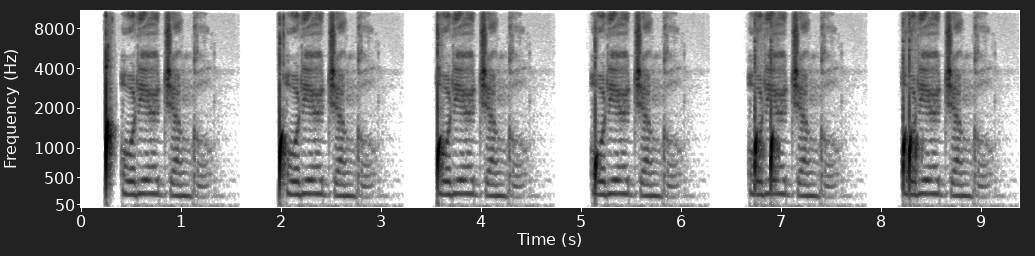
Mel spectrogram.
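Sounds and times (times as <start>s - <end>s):
plops: 6.7s - 7.0s.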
